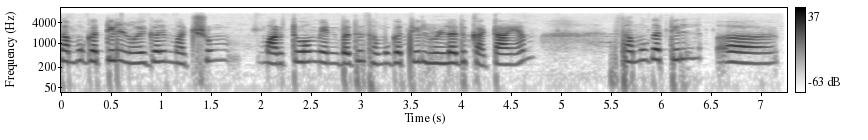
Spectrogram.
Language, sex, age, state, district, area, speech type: Tamil, female, 18-30, Tamil Nadu, Krishnagiri, rural, spontaneous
